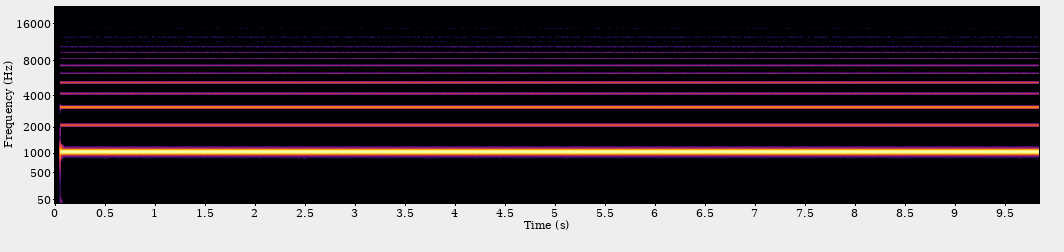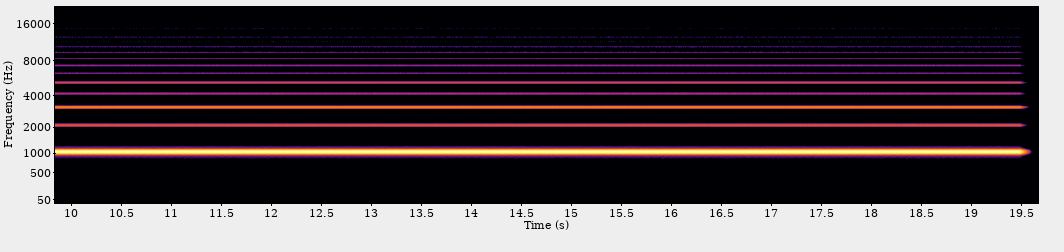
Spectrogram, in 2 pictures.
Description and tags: Mopho Dave Smith Instruments Basic Wave Sample - TRIANGLE C5
mopho, instruments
